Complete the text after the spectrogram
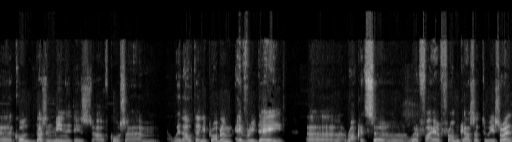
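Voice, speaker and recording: Speech comes at a very slow pace with fairly even intonation and a non-native accent. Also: man, fairly low pitch for a man. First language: not English. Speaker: doctor. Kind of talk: interview. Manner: halting.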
